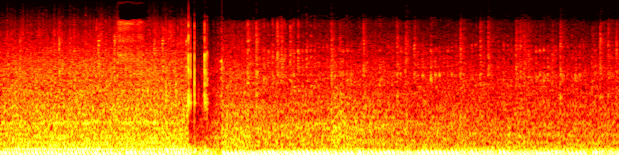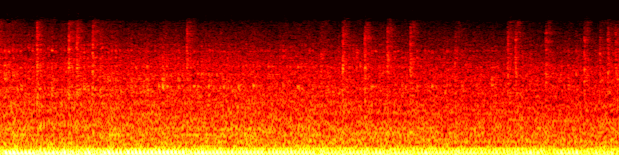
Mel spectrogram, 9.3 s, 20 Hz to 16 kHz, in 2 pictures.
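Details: 1946 Ford 2N tractor, flathead four, after head gasket replacement, driving down the road: deep, steady low rumble, even beat, no misses or knocks. Normal running.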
